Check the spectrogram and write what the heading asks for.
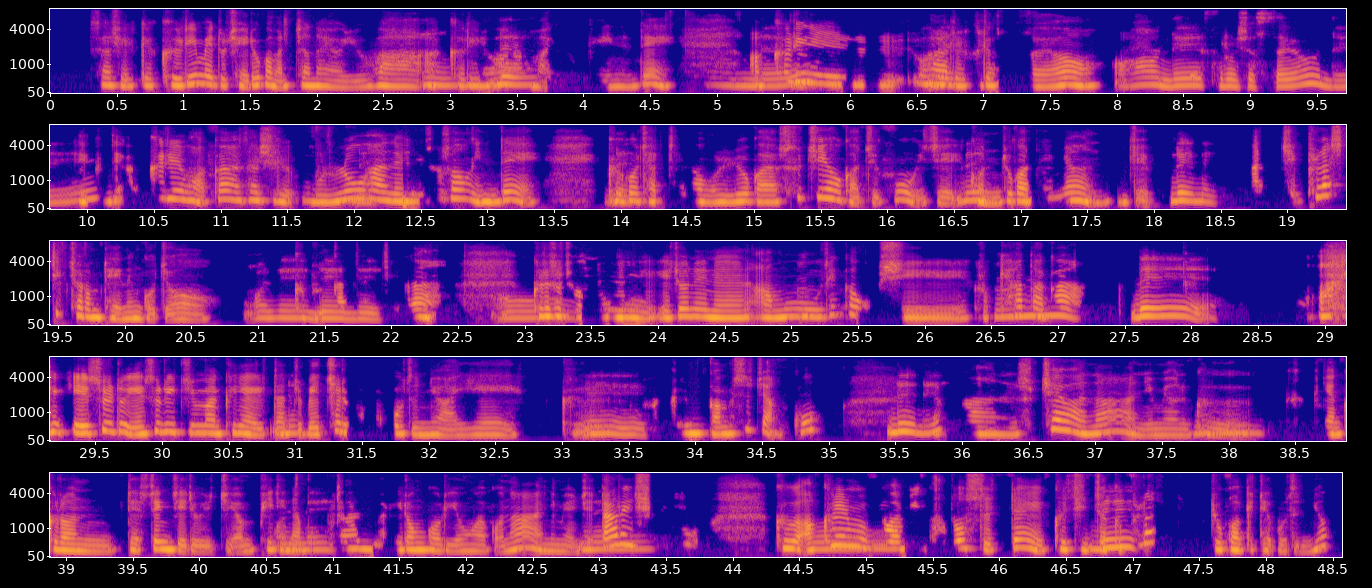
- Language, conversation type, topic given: Korean, unstructured, 일상에서 환경을 위해 어떤 노력을 할 수 있을까요?
- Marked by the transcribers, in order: distorted speech; other background noise; tapping; laughing while speaking: "아"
